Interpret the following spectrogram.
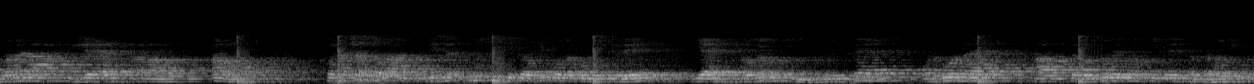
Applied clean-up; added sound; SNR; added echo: none; Fart; 12 dB; reverberation time 2.2 s.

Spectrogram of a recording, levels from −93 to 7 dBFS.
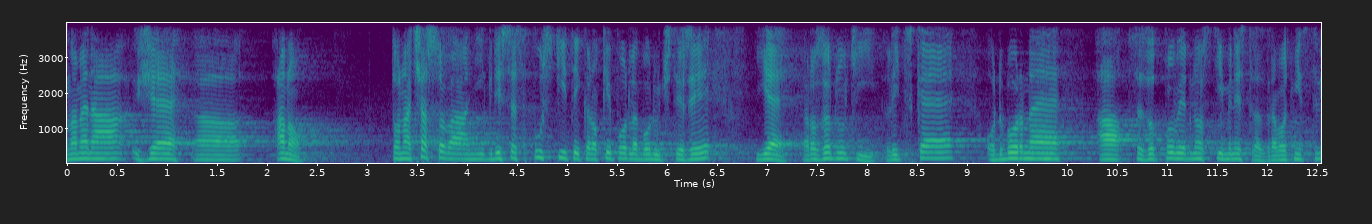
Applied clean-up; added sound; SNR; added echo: none; none; none; none.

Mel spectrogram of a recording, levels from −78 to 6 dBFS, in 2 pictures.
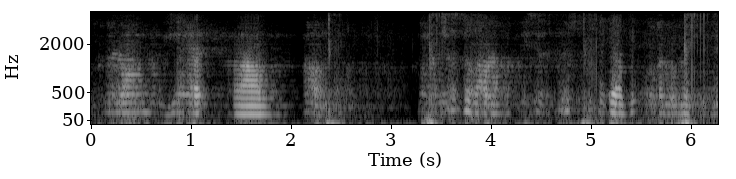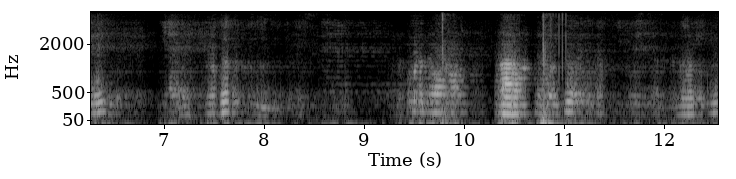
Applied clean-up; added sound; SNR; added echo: neural separator model SepFormer WHAMR!.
